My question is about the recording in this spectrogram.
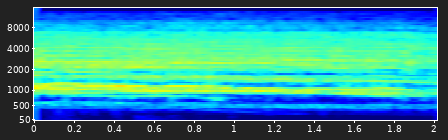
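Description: A group of children cheering, one long held shout that begins to fade near the end.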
